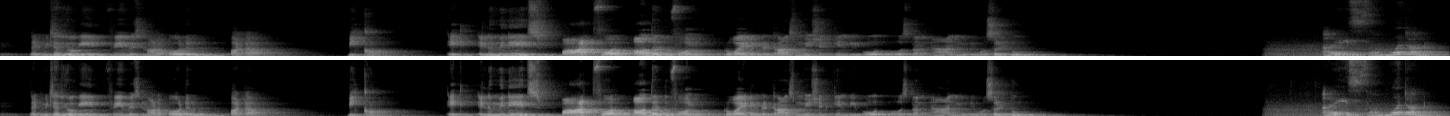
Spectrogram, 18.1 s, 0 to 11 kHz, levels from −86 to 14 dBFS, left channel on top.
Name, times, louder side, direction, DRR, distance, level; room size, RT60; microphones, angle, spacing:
voice 1, 0.4-2.6 2.9-3.3 4.4-4.8 5.6-6.8 7.0-12.8, right 1 dB, 35° right, 3 dB, 0.6 m, -27 dB
voice 2, 15.8-17.8, right 2 dB, 80° right, 4 dB, 0.6 m, -29 dB
8.0 x 3.3 x 3.9 m, 1.2 s
head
